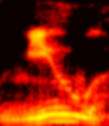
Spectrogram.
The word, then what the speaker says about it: mu: expensive that are called mu metal. Mu is like MU, like something a cow or a cat might say. I think a cat was more likely to say mu.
